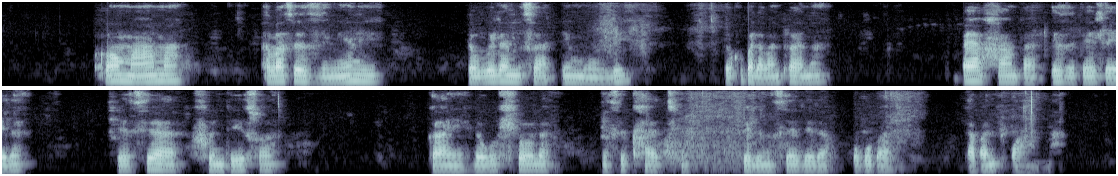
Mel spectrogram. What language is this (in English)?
North Ndebele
